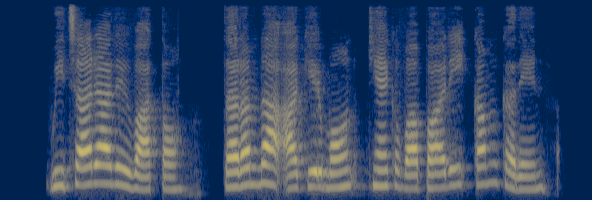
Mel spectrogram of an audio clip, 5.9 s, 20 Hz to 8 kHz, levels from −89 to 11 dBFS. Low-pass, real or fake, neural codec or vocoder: 7.2 kHz; fake; codec, 16 kHz, 0.5 kbps, X-Codec, WavLM features, trained on Multilingual LibriSpeech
